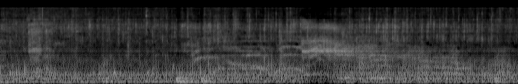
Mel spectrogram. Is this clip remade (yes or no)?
yes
